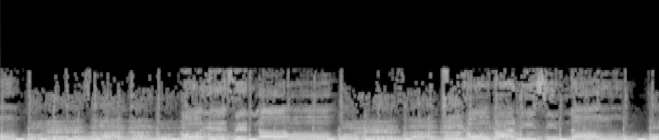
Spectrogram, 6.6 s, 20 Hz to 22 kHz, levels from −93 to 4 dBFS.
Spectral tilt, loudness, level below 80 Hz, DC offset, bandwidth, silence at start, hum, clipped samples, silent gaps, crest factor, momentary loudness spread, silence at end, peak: -6 dB/octave; -13 LUFS; -12 dBFS; under 0.1%; 11.5 kHz; 0 s; none; under 0.1%; none; 10 dB; 2 LU; 0 s; 0 dBFS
